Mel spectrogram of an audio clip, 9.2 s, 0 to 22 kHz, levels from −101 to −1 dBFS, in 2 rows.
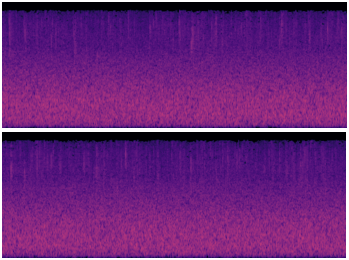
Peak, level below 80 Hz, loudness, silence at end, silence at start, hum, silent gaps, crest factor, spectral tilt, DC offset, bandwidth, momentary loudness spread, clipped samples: -26 dBFS; -78 dBFS; -46 LUFS; 0 s; 0 s; none; none; 20 dB; -2.5 dB/octave; under 0.1%; 17 kHz; 1 LU; under 0.1%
